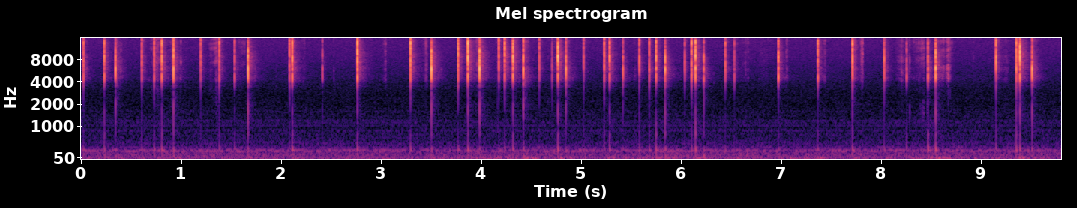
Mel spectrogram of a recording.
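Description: Fingernails tap on a small, soft plastic BB cream tube and its purple plastic cap. The result is a steady stream of quick, sharp, bright clicks with no ring, heard over a low, steady background hum.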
